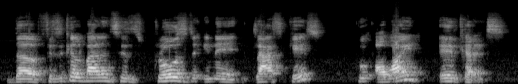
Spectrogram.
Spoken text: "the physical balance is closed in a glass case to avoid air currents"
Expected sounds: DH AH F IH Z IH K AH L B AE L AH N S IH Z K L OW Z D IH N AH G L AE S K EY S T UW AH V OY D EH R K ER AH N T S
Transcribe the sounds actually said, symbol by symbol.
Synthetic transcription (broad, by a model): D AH F IH Z IH K AH L B AE L AH N S IH Z K L OW Z D IH N AH G L AE S K EY S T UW AH V OY D EH R K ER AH N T S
